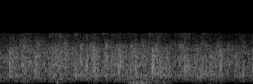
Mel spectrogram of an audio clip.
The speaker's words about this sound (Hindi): उनके लिए भी जोरदार ताली बजाएंगे।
